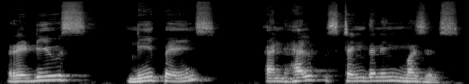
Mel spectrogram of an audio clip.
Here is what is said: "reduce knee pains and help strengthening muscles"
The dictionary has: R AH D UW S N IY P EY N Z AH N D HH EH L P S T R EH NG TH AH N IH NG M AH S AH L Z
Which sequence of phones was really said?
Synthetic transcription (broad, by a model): R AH D UW S N IY P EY N S AH N D HH EH L P S T R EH NG T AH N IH NG M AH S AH L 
